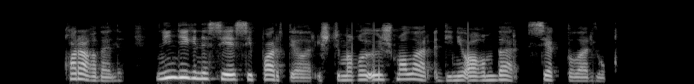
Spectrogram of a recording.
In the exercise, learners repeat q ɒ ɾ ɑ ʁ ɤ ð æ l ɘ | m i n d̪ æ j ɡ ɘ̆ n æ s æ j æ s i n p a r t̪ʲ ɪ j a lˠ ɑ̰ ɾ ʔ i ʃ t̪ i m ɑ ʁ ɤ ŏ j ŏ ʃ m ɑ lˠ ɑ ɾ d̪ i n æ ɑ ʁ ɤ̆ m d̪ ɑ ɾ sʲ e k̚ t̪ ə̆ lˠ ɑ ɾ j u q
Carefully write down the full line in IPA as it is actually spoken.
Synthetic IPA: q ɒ ɾ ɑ ʁ ɤ ð æ l ɘ | n i n d̪ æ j ɡ ɘ̆ n æ s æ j æ s i p a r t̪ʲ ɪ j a lˠ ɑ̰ ɾ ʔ i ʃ t̪ i m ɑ ʁ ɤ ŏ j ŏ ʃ m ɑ lˠ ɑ ɾ d̪ i n i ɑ ʁ ɤ̆ m d̪ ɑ ɾ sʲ e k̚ t̪ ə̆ lˠ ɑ ɾ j u q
